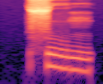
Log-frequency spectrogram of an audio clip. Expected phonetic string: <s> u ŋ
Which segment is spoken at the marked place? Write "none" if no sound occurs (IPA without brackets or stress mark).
s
